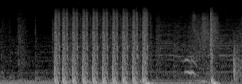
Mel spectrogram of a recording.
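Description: Rapid M16 rifle fire in the BGMI mobile battle game: a burst of about ten evenly spaced shots, loud and close, followed by a couple of single shots, with no speech over it.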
